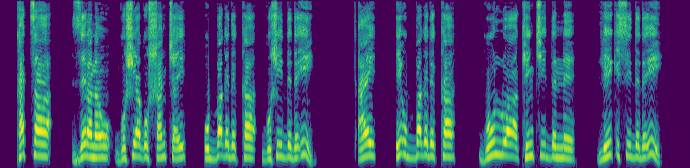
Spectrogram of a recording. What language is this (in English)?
Dawro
